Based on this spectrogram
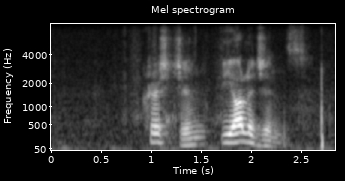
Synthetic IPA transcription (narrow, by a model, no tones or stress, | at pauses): kʰɹɪst͡ʃə̃nθiɔlɔd͡ʒə̰̃nz̥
